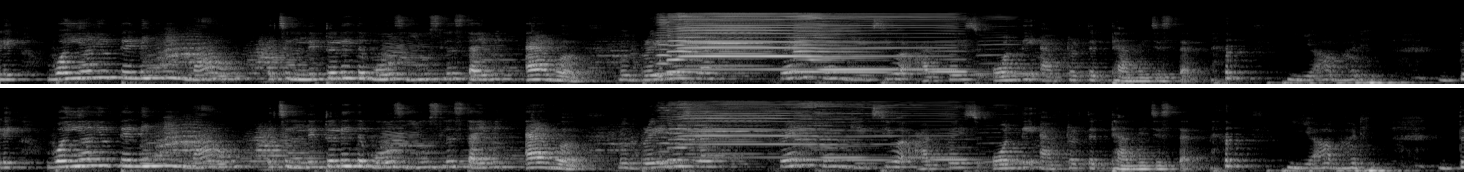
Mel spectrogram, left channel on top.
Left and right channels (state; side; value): normal; both; correlation 0.38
